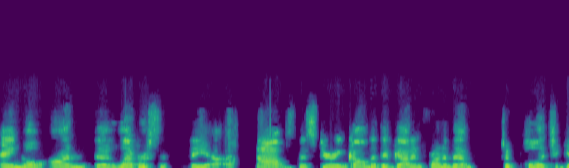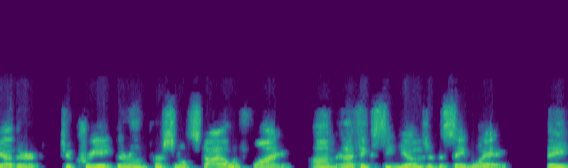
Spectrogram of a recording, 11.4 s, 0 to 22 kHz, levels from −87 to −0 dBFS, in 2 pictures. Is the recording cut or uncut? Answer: cut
